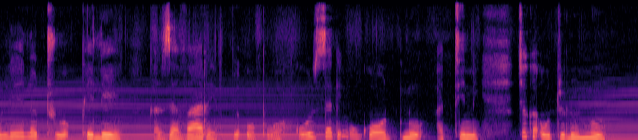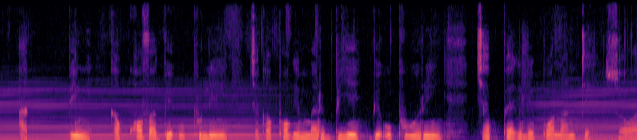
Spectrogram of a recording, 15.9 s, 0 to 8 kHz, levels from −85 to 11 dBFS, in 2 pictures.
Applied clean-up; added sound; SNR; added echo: none; Bowed string instrument; 17 dB; none.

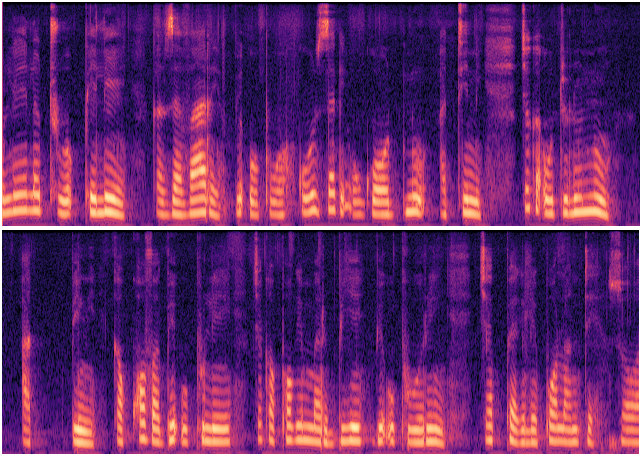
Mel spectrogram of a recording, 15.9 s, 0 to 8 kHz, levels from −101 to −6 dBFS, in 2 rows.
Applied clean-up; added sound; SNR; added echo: none; none; none; none.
